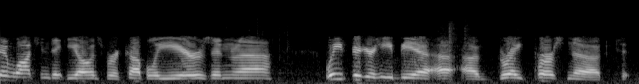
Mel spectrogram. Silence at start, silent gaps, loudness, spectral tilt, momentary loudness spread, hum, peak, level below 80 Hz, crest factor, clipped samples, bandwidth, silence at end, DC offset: 0 s; none; -22 LUFS; -5.5 dB/octave; 6 LU; none; -6 dBFS; -60 dBFS; 16 dB; under 0.1%; 7 kHz; 0.1 s; under 0.1%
